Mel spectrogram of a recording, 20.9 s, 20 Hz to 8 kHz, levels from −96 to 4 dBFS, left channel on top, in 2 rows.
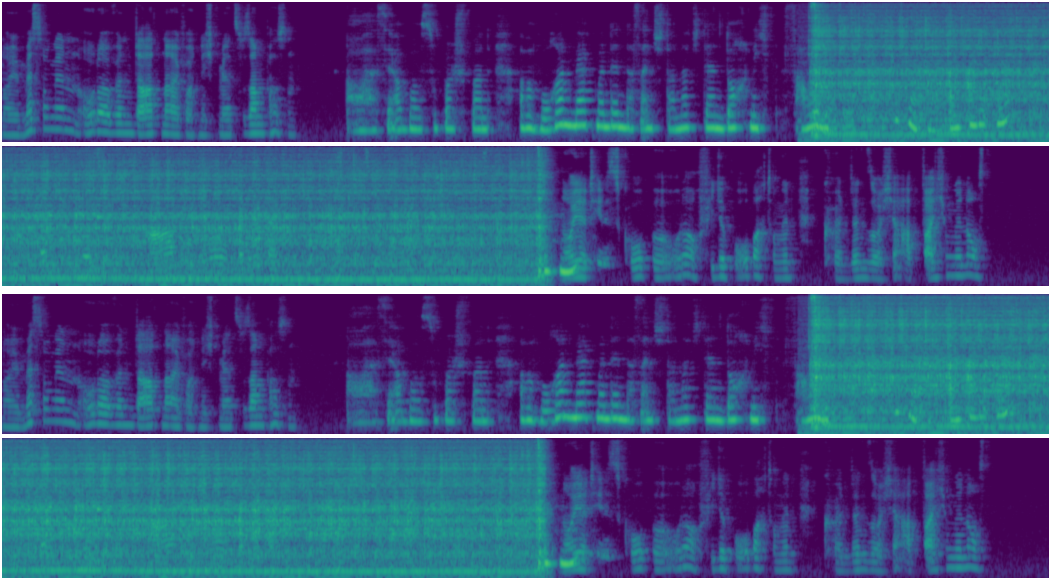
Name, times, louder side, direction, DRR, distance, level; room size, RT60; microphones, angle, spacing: voice 1, 0.0-2.9 10.6-15.8 16.1-20.3, left 3 dB, 70° left, 1.4 m, -46 dB
voice 2, 3.4-8.6 8.9-10.1 15.9-16.3, left 3 dB, 50° left, 0.6 m, -36 dB
Tools, 8.0-15.9, right 4 dB, 15° right, 0.6 m, -32 dB
11.0 x 6.5 x 3.0 m
head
